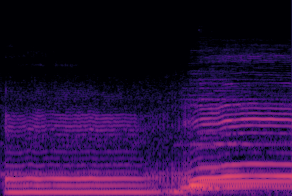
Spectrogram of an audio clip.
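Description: A young man humming two long held notes, the second sliding in a little higher about a second and a half in, with a slight waver.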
